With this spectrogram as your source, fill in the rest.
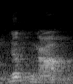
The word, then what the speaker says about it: nước ngọt: Nước ngọt. Nước ngọt. So when you pronounce OT, you don't close mouth, okay? Not nước ngọt. Mm-mm. That is wrong. You have to say nước ngọt.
